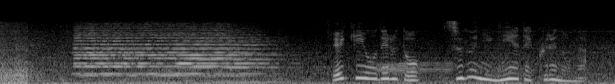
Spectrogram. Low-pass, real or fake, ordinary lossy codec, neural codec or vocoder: none; real; none; none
